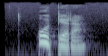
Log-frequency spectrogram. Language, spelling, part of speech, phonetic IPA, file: Russian, опера, noun, [ˈopʲɪrə], Ru-опера.ogg
- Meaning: 1. opera 2. opera house 3. category, vein (in the following constructions)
